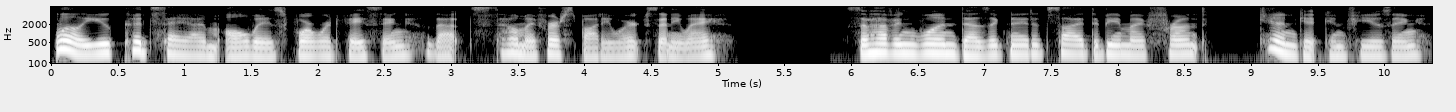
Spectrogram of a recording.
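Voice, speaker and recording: A woman's voice: lowish voice, steady tone, a little slow, vocal fry, mellow, no room sound, clean studio sound. A woman playing a shy, playful young eldritch monster classmate in an intimate ASMR roleplay, teasing and hesitant, with a flustered stammer. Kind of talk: ASMR roleplay, intimate one-sided conversation.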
